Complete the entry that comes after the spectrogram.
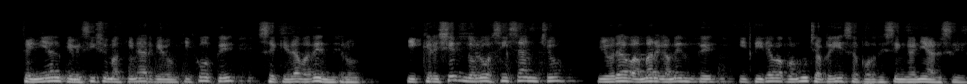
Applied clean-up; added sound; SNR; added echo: neural mask model DeepFilterNet 3.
